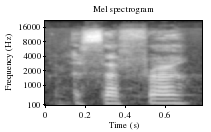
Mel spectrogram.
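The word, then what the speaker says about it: Assefa: How do you say her last name? Asafra? Asafa. Asa- Her last name is Asafa.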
